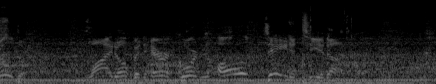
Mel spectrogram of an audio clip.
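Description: NBA game TV broadcast audio: commentators talking over the court sound of a basketball being dribbled on the hardwood.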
